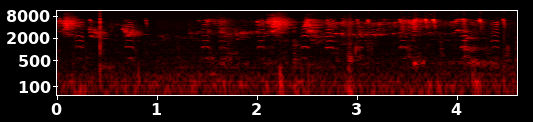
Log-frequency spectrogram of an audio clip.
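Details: Playing finches chatter in thin, high twittering chirps, short notes tumbling over one another in uneven runs, louder around the middle and near the end.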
